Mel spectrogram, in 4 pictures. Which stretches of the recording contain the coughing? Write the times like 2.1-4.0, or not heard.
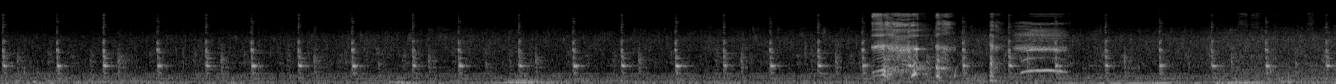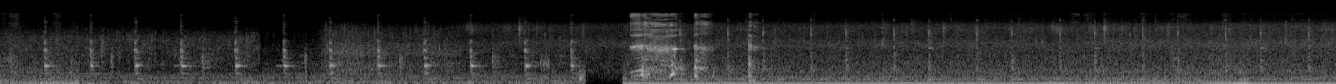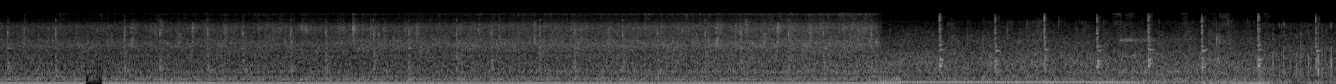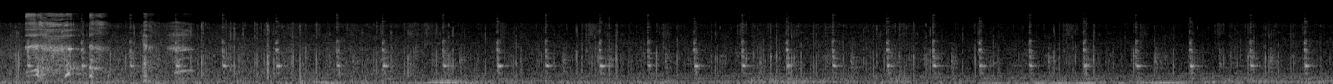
8.7-10.7, 19.6-21.0, 40.3-42.0.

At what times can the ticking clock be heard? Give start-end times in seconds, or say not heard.
0.0-53.3.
